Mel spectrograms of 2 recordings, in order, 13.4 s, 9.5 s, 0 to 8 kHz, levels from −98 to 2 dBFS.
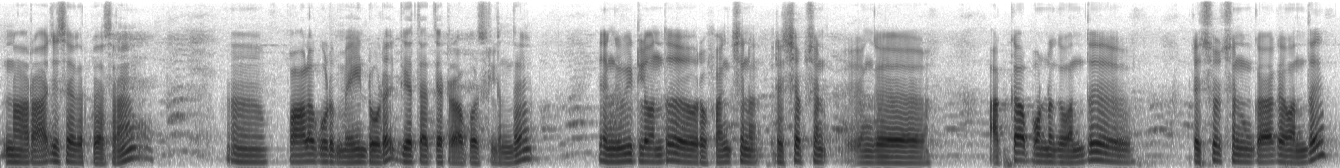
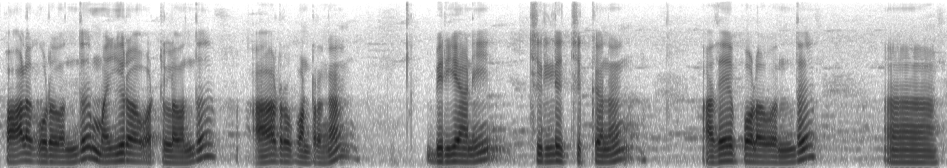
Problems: none marked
